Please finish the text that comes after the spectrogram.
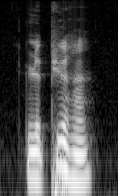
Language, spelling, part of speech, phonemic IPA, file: French, purin, noun, /py.ʁɛ̃/, Fr-purin.ogg
- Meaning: 1. manure 2. any liquid-based fertilizer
